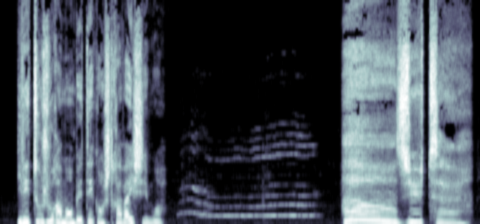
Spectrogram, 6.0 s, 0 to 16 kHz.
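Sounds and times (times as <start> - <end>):
speech: 0.2 - 2.1, 5.0 - 5.9
cat yowling in complaint over unchanged litter: 2.2 - 4.1.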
